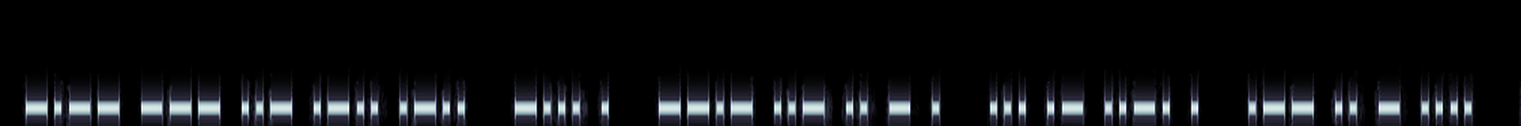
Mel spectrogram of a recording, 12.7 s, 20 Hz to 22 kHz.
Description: Morse code, heard as a keyed tone, about 20 wpm, 600 Hz. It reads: YOULL BE QUITE SAFE WITH
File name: cw-books / winnie-the-pooh / winnie-20wpm-page-0024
